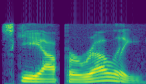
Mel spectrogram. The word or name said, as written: Schiaparelli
